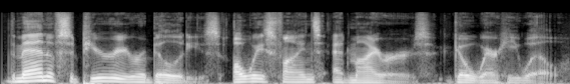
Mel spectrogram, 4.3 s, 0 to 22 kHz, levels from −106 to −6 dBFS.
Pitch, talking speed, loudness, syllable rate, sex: 115 Hz, 170 wpm, -18 LUFS, 5.3 syllables/s, male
